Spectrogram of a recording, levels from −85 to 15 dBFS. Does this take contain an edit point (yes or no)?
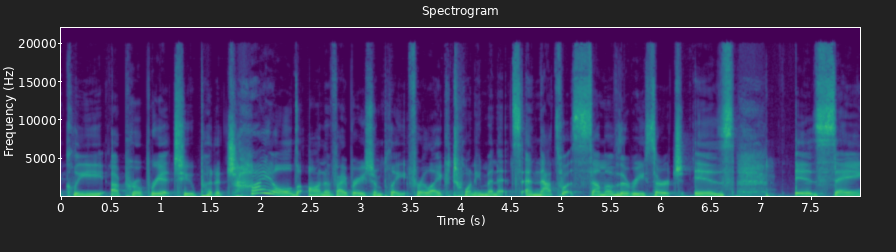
no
